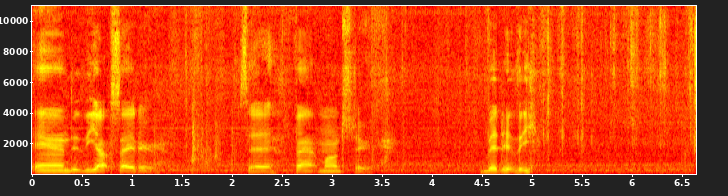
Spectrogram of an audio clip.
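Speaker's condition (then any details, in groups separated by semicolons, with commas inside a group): No condition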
